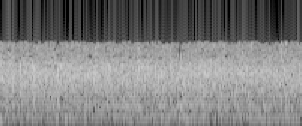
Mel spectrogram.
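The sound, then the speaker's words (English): Congregation clapping hands during a church service, a loud, dense, unbroken burst of applause that holds steady from start to finish. “Give God a hand clap.”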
